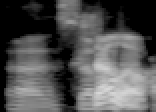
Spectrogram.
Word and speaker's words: Celo: Celo. Okay. – Excellent. – Celo means purpose in Esperanto. But for pronunciation, I tell people to just imagine that they're using the short form of Marcelo.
